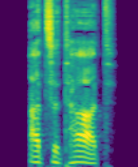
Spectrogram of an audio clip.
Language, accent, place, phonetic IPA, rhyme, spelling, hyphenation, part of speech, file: German, Germany, Berlin, [at͡seˈtaːt], -aːt, Acetat, Ace‧tat, noun, De-Acetat.ogg
- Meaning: acetate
